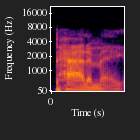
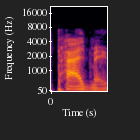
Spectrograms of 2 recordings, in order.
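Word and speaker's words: Padmé: the destiny stream about padame I know it's Padme Padme but for some reason I don't know why I say padame I add an extra syllable in there I don't know why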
